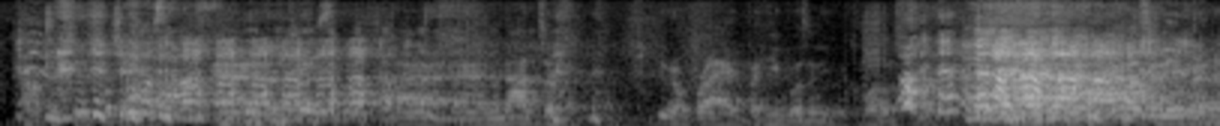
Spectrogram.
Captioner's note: laughter; laughter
